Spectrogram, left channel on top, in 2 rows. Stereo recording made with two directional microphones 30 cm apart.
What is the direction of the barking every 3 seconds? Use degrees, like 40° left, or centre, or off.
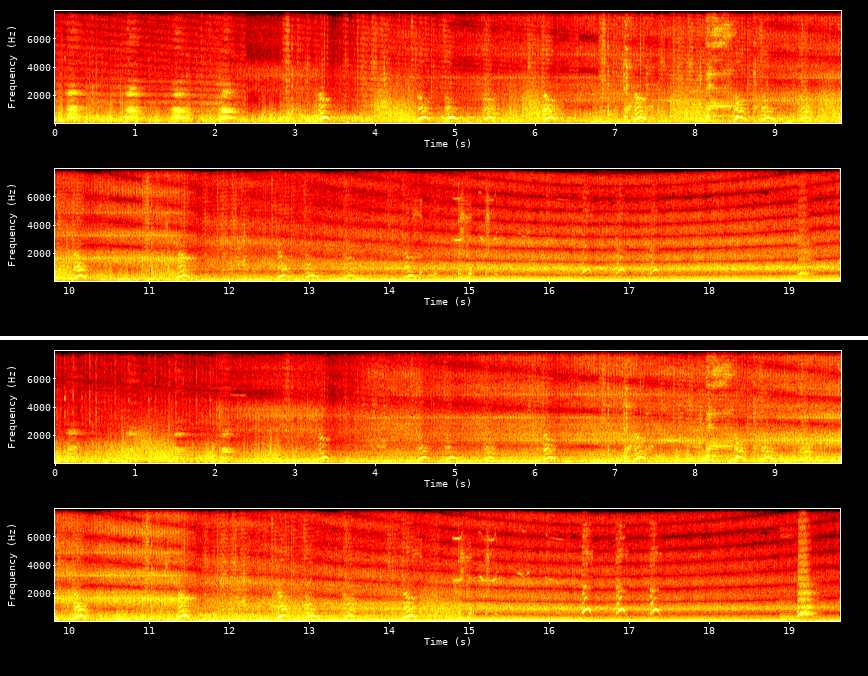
60° left, 50° left, 30° left, 10° right, 40° right, 60° right, 70° right.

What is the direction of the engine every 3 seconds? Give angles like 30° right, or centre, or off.
50° right, 50° right, 50° right, 40° right, 20° right, 20° left, 50° left.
